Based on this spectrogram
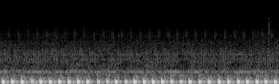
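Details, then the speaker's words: GY6 scooter started manually with the push button, orange alarm/remote-start wire left as originally set up: the small single-cylinder engine catches and idles evenly at about twelve pulses a second with no misses; it starts fine. "let's try start the scooter manually okay push the start button let's Peter starts fine"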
